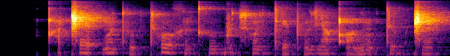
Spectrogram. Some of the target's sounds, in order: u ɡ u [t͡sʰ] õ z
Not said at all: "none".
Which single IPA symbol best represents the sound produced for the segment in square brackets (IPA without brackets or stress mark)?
t͡sʰ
